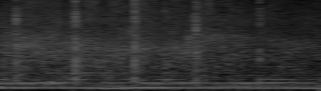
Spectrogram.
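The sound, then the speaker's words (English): A church audience claps together in praise of the Lord as they take their seats, a dense wash of hand claps with accents landing in a steady rhythm about three times a second, over a sustained low musical tone. “Come on, give the Lord one more hand clap of praise as you take your seat.”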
